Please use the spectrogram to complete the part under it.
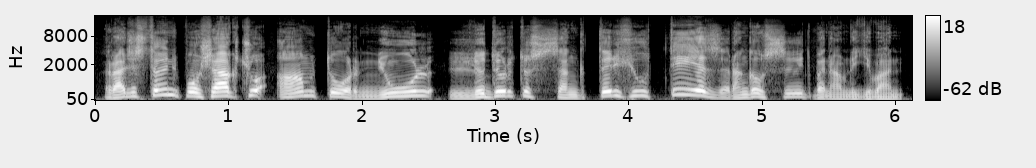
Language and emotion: Kashmiri, neutral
